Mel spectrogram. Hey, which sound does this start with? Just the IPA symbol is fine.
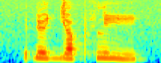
ɗ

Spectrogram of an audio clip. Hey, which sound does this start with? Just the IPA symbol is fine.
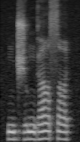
n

